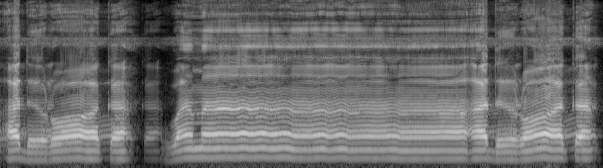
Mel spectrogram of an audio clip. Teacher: دال ساکن میں قلقلہ خوب ظاہر کریں گے، اد را کا را پر کھڑا زبر را کو پر پڑا جائے گا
